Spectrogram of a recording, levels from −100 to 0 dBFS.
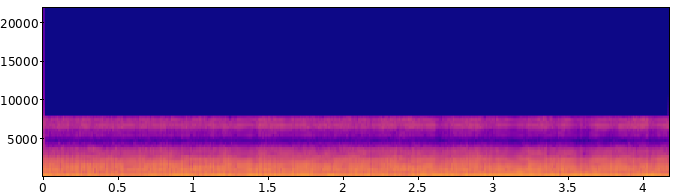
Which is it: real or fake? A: fake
